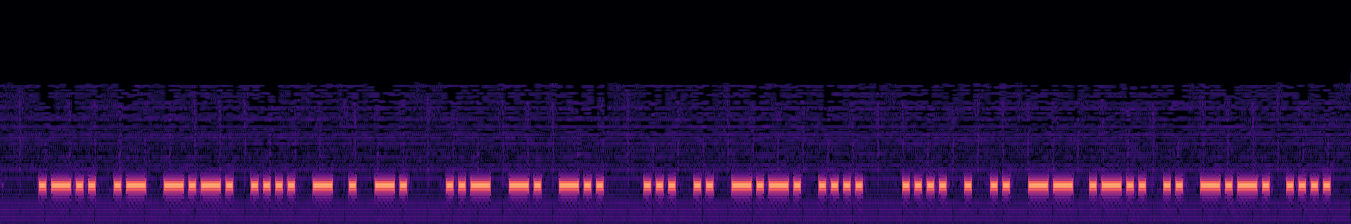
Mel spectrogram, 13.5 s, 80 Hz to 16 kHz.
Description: Morse code, heard as a keyed tone, about 20 wpm, 630 Hz. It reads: LACHTEN UND SICH HEIMLICH
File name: 000 Vorwort 20wpm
